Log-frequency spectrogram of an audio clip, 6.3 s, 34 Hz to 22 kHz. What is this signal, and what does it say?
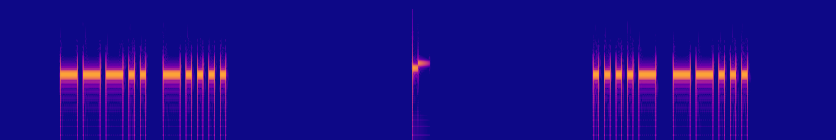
Morse code, heard as a keyed tone, about 28 wpm, 700 Hz. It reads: 86 47
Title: Numbers - 2-Digit 28wpm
